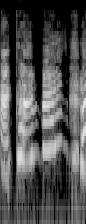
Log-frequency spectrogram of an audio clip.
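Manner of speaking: real laughing squeal at her own joke; laughing shriek. Real, not acted. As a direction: burst out laughing mid-line. Joking about her sister fighting.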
